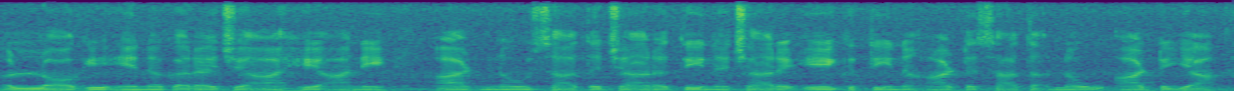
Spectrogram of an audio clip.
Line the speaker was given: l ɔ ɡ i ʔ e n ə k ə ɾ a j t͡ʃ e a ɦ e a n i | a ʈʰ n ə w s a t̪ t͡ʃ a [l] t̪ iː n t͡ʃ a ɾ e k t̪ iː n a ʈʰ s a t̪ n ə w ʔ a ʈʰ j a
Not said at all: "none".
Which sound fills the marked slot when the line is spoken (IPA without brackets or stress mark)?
ɾ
